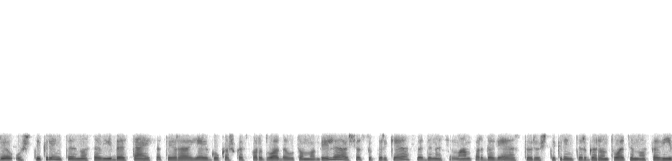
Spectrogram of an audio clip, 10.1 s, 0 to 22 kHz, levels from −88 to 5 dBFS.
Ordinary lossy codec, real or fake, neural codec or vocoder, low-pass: Opus, 16 kbps; real; none; 3.6 kHz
